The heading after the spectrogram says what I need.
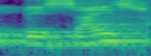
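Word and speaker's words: précis: यानी इसकी जो प्रोनाउंसिएशन है, जो प्रोनाउंसिएशन वो ये है कि प्रेसी. आप इसको प्रेसिस नहीं पढ़ेंगे, तो इसको कहते हैं प्रेसी.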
